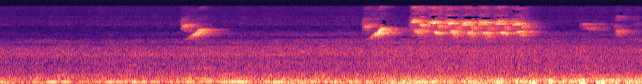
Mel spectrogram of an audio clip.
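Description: A small bird chirping in short high calls: one about two seconds in, a quick run of chirps around four to five seconds, and another near the end. A steady low hum runs under them.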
